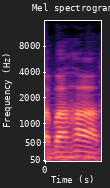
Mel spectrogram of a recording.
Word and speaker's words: Baja: Jadi ee tidak bagus kalau untuk dipakai untuk nih J bacanya H ya baja Baha Champions.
